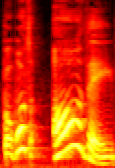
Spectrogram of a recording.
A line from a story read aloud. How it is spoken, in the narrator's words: begged Plop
